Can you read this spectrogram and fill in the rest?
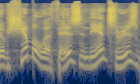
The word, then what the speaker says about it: Shibboleth: It says, they would say to them, Jephthah's men would say to the Ephraimites, say now, Shibboleth. Say that word, Shibboleth. But he said, Sibboleth. The Ephraimite would say, Sibboleth. See, he couldn't pronounce the word correctly.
